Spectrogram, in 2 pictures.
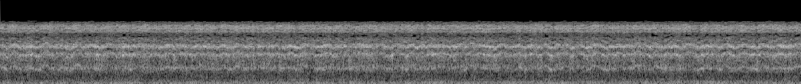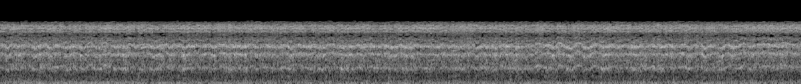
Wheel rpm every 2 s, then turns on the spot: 210, 200, 210, 210, 200, 200, 200, 210.
none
